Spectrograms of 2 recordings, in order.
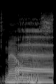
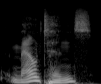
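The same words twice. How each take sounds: First: The middle T sound is dropped. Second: The middle T sound is clearly pronounced. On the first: The speaker is from the area. "no T" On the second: The speaker is not from the area. "don't say"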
